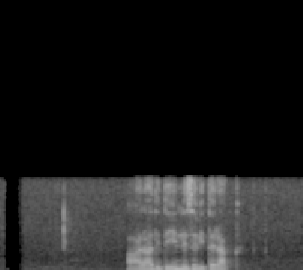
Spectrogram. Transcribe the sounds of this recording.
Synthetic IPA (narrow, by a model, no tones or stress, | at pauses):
aːɾaːd̪it̪ejnlesɐʋit̪ɐɾaːk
